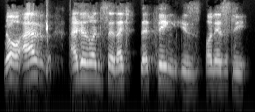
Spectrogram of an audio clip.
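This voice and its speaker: A man co-hosting a casual podcast chat, animated and quick to laugh. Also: fairly high pitch, muffled recording. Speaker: podcast co-host.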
